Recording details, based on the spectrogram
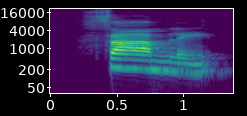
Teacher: sometimes you'll hear this way family just with two syllables elision of schwa after M means that we're not saying that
